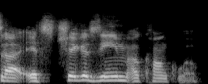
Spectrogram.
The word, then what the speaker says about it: Chigozie Okonkwo: Pronounce his full name again, because Uncle Dave can't. It's Chigozie Okonkwo.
